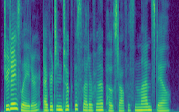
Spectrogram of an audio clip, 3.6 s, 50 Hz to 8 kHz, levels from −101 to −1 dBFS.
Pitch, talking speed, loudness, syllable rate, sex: 215 Hz, 215 wpm, -19 LUFS, 6.4 syllables/s, female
